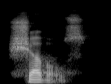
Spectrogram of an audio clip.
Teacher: I need the closed uh uh sound like cup and up. It's more closed.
